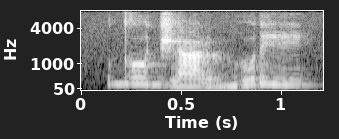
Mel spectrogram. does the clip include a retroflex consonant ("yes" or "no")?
no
